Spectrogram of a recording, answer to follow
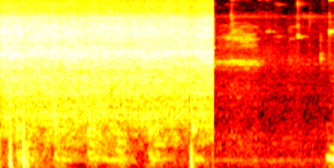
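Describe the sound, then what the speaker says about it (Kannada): A tempering of mustard seeds, cumin, urad dal and curry leaves crackles and sizzles loudly in hot oil for a coconut chutney, then cuts off abruptly to near silence. "ಈಗ ಎಲ್ಲ ಒಗ್ಗರಣೆ ಹಾಕ್ಕೊಂಡೀನಿ"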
